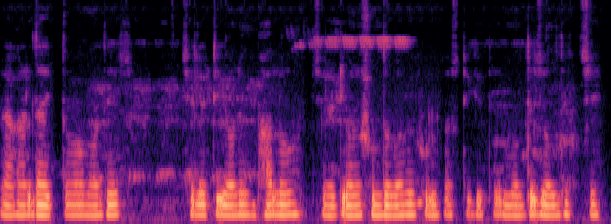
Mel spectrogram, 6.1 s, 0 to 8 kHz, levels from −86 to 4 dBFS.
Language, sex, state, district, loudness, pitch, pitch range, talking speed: Bengali, male, Tripura, West Tripura, -17 LUFS, 135 Hz, 135-140 Hz, 135 wpm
